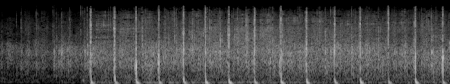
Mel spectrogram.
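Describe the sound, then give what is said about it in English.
Applause during a church sermon, with the speaker himself applauding: one set of sharp, steady hand claps, roughly four per second, standing out over a softer wash of background clapping. Nobody speaks. “I'm, I'm applauding for the rest of you that don't applaud.”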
